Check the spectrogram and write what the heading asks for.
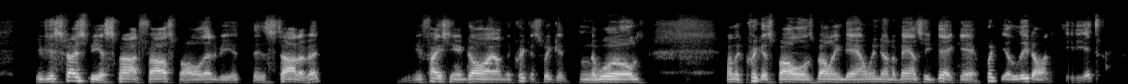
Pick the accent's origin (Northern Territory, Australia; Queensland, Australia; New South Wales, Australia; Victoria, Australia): New South Wales, Australia; Wagga Wagga; So I was nearly always a broad-brim hat guy, and that was growing up in Wagga.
